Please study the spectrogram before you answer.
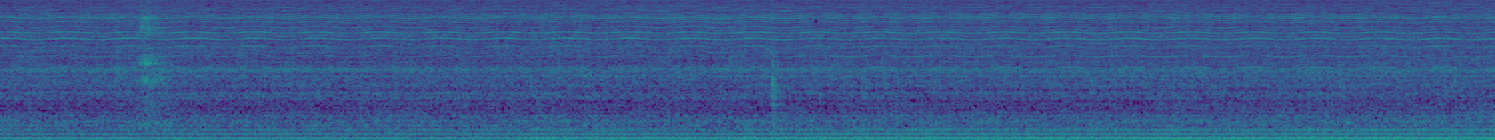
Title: Washing Machine was Unbalanced, Horrible Rattling Noise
